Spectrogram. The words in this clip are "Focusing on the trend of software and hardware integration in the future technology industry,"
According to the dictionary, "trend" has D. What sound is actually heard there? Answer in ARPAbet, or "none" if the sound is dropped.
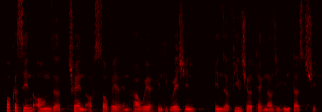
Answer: none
